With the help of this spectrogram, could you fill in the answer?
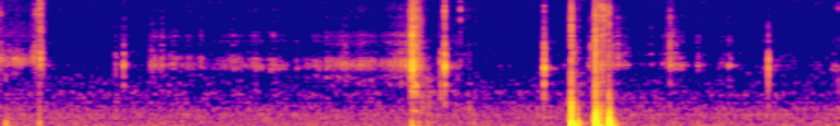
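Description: A metal utility knife blade shaves thin curls off a hand-sized, solid white bar of soap with an orange-green glitter coating, held in the hand. Soft, irregular scraping with a faint whistling mid tone is broken by sharp, crunchy clicks. The loudest burst of thuddy cracks comes near the end, before the scraping trails off.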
